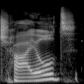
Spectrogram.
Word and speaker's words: Chiiild: It's this band named Child. It's spelled C-H-I-I-I-L-D.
